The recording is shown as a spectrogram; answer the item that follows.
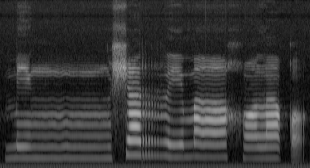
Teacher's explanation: ada nun sukun bertemu dengan huruf shin. Dalam ilmu tajwid disebut dengan ikhfa, dibacanya samar. Untuk yang kedua ada huruf qaf yang diwaqafkan, disebut sebagai qalqalah kubro.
